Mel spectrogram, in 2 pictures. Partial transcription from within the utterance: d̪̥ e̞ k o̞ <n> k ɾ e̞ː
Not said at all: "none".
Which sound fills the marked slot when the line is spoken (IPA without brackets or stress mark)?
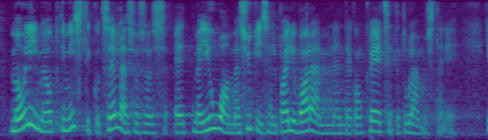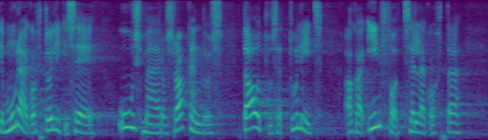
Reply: ŋ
